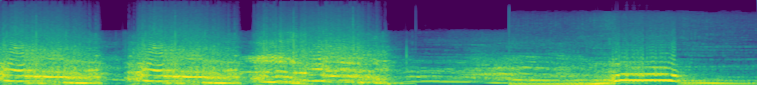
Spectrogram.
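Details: Angered lion giving a loud roar, said to carry for kilometres and freeze other animals with fear: a series of deep, rough, grunting roars, then lower drawn-out rumbles, under orchestral background music.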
